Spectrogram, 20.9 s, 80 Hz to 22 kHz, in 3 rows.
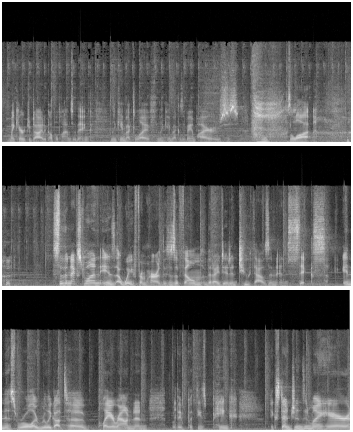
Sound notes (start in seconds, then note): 6.2 exhales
